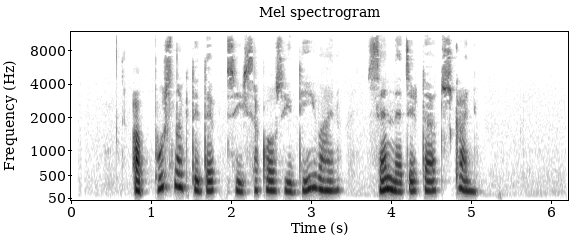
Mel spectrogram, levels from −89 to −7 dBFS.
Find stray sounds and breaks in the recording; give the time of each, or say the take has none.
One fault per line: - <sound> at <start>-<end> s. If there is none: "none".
- dropout at 1.9-2.0 s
